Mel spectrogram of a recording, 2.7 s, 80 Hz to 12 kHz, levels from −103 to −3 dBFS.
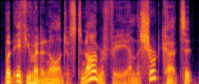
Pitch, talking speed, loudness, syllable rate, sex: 125 Hz, 295 wpm, -18 LUFS, 7.3 syllables/s, male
